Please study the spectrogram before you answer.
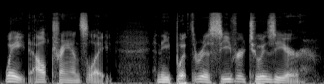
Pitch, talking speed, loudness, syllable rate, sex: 105 Hz, 205 wpm, -18 LUFS, 5.6 syllables/s, male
